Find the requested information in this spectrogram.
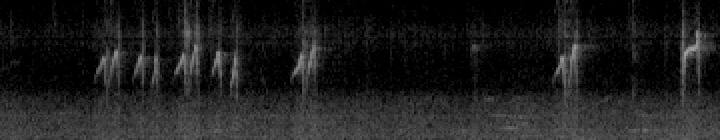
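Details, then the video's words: Wild-sounding cinereous tit song used to coax other birds into singing: a quick series of high, sharp paired chips, a pause, then a few more isolated high notes over faint hiss. "PANCINGAN GELATIK BATU ASLI SUARA ALAM"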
